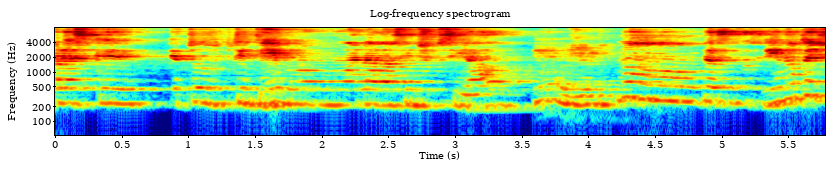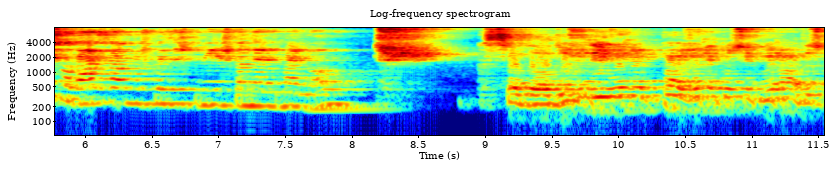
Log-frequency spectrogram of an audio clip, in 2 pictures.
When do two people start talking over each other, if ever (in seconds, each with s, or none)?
none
